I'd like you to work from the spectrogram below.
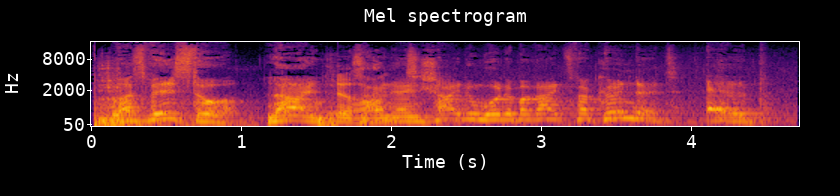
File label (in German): Zwergenwachmann, Stimmproben; DER HERR DER RINGE: DIE RINGE DER MACHT; The Lord of the Rings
